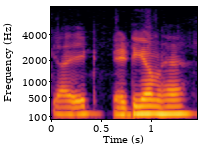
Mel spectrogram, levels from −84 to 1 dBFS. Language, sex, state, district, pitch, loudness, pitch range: Hindi, male, Chhattisgarh, Kabirdham, 145 Hz, -14 LUFS, 140-150 Hz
